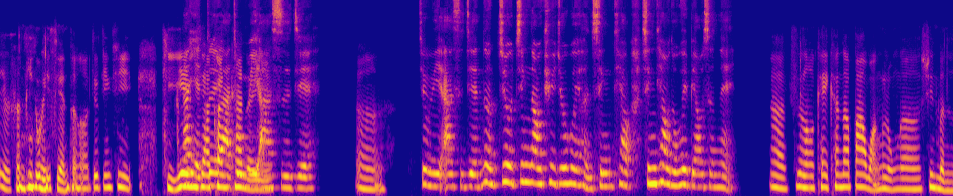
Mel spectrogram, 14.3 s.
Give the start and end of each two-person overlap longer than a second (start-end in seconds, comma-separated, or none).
2.6-4.1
